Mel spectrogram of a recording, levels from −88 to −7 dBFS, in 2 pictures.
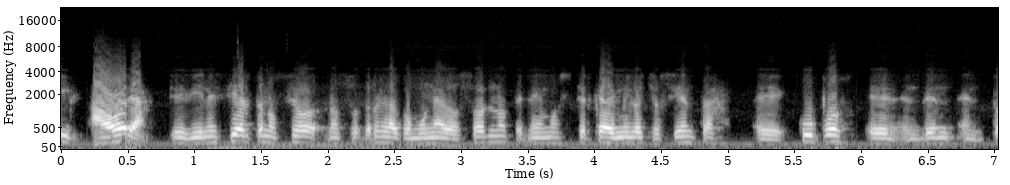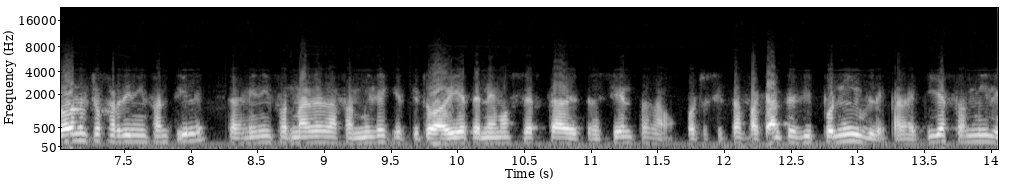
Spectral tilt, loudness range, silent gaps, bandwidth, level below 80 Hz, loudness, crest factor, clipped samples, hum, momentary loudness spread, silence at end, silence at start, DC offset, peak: -8.5 dB/octave; 2 LU; none; 5.8 kHz; -52 dBFS; -21 LUFS; 16 dB; under 0.1%; none; 10 LU; 0 s; 0 s; under 0.1%; -4 dBFS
